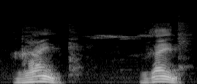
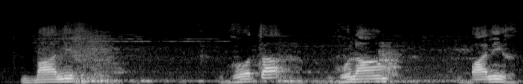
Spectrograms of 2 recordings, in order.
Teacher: غین دیکھیے یہاں سے بولتے ہیں غین, جس کو کہتے ہیں غین. غین یہ حلق سے بولتے ہیں غین. یہاں سے جب تک اس کو یہاں سے نہیں بولیں گے یہ صحیح نہیں ہوگا.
